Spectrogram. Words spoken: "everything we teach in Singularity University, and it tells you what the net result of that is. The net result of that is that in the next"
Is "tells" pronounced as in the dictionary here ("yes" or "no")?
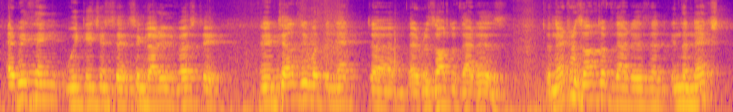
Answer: yes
